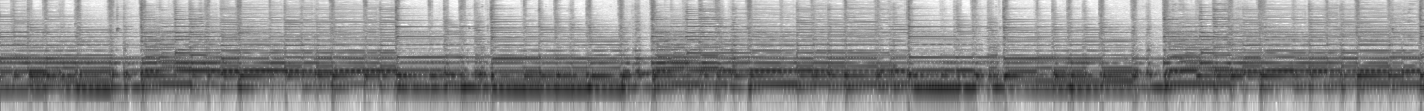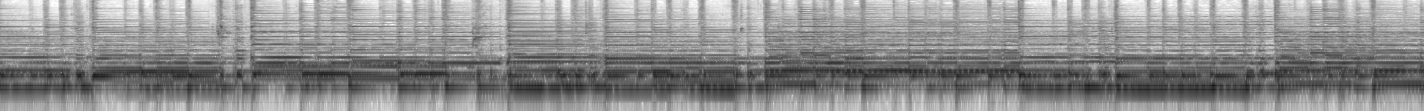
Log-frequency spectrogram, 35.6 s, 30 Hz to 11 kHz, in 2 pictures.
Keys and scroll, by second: 13.4 ctrl+t.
